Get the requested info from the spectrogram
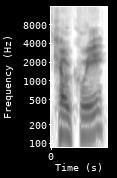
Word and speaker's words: Coqui: It's Coqui.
